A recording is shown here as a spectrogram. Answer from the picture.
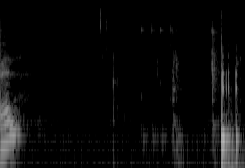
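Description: A few faint, short computer keyboard clicks, starting about a second in.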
